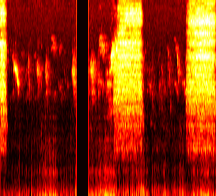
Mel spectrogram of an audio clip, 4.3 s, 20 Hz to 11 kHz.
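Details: Barn owl at a nest in Cabañeros National Park, Spain, filmed by webcam in the 2023 breeding season while raising young. A run of quick, high chirping notes leads into two long, harsh hisses.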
